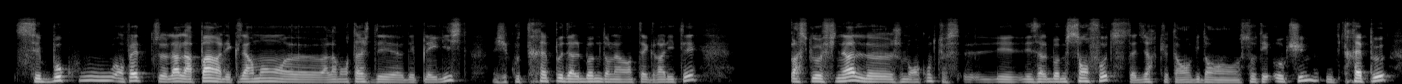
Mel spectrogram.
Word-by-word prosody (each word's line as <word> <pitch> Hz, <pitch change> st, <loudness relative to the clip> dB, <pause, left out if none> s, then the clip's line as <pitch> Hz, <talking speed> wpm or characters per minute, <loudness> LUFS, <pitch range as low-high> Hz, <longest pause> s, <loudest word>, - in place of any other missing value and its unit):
c'est 135 Hz, -, -1 dB
beaucoup, 180 Hz, +5 st, 0 dB
en 140 Hz, -, -1 dB
fait 170 Hz, 0 st, +3 dB
là, 135 Hz, +2 st, +5 dB
la 125 Hz, -3 st, +5 dB
part 150 Hz, -2 st, +8 dB
elle 120 Hz, -, -1 dB
est 115 Hz, -, -4 dB
clairement, 135 Hz, 0 st, 0 dB
heu, 115 Hz, -1 st, -3 dB
à 110 Hz, -, -3 dB
l'avantage 120 Hz, 0 st, -2 dB
des 115 Hz, -1 st, -3 dB
des 110 Hz, 0 st, -6 dB
playlists. 155 Hz, -, -4 dB, 0.2 s
J'écoute 115 Hz, +5 st, -10 dB
très 150 Hz, -, 0 dB
peu 150 Hz, -2 st, +1 dB
d'albums 135 Hz, +1 st, +2 dB
dans 125 Hz, -, -2 dB
leur 115 Hz, -1 st, -3 dB
intégralité, 115 Hz, -, -3 dB, 0.9 s
parce -, -, 0 dB
qu'au 140 Hz, -2 st, +3 dB
final, 150 Hz, +3 st, +5 dB
heu, 125 Hz, -2 st, +1 dB
je 115 Hz, +2 st, -8 dB
me 115 Hz, -, -5 dB
rends 115 Hz, -, -4 dB
compte 155 Hz, -1 st, -7 dB
que 115 Hz, -, -12 dB
c 90 Hz, -, -8 dB
les 115 Hz, +1 st, -8 dB
les 120 Hz, +2 st, -6 dB
albums 130 Hz, +1 st, 0 dB
sans 145 Hz, +4 st, +2 dB
faute. 180 Hz, +7 st, +1 dB
c'est-à-dire 115 Hz, -, -6 dB
que 115 Hz, -, -10 dB
tu 110 Hz, -, -11 dB
as -, -, -4 dB
envie 110 Hz, +2 st, -6 dB
d'en 105 Hz, -3 st, -5 dB
sauter 120 Hz, 0 st, -4 dB
aucune, 175 Hz, +7 st, -1 dB
ou 115 Hz, -, -6 dB
très 140 Hz, +7 st, +5 dB
peu. 175 Hz, +7 st, +4 dB
125 Hz, 210 wpm, -24 LUFS, 115-145 Hz, 0.9 s, part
